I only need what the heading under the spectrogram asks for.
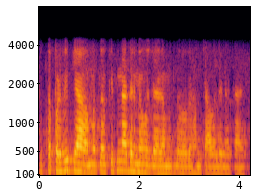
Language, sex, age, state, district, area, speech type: Hindi, male, 18-30, Bihar, Vaishali, rural, conversation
